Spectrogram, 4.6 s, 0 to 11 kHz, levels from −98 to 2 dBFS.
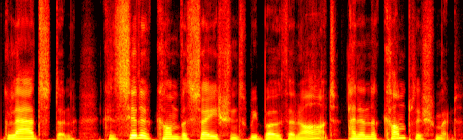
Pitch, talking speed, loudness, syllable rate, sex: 130 Hz, 140 wpm, -20 LUFS, 5.3 syllables/s, male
